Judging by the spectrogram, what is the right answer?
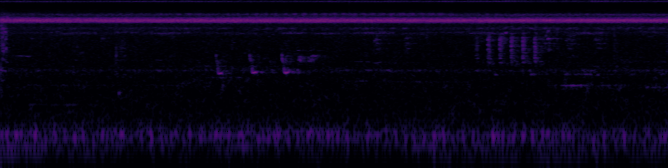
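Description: Insects trilling steadily on one high pitch, with a few short chirps about three seconds in.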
